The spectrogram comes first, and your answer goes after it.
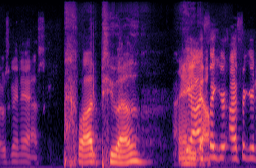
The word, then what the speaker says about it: Puel: Claude Puel. There you go. I figured it rhymed. Yeah. I figured it rhymed with fuel.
